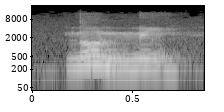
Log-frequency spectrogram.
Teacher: the emphasis is on the last syllable and again I have a double consonant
